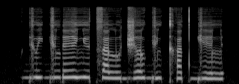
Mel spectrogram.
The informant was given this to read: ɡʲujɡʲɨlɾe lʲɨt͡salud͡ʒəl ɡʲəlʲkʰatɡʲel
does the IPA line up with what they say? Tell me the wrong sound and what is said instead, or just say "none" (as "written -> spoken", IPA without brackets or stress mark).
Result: none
